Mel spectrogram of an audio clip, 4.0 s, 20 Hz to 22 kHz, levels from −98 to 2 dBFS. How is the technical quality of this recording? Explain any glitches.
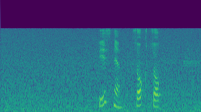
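No glitches turn up anywhere in this one; the only thing underneath the speech is a bit of room noise sitting about 12 dB below it, which is just the space the microphone was in.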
